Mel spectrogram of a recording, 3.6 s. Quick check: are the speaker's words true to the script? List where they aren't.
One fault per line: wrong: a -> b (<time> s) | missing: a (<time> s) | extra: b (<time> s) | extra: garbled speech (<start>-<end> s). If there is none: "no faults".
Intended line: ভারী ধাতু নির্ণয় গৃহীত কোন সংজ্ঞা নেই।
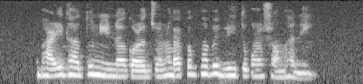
extra: করার জন্য ব্যাপকভাবে (1.3 s)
